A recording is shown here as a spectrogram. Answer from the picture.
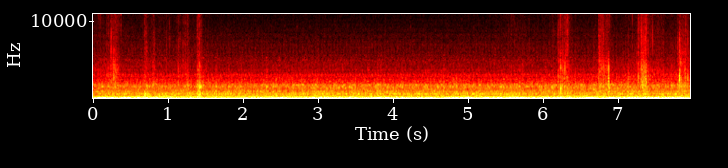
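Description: Mercedes car engine idling steadily, with footsteps on gravel a few times near the start and again near the end.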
